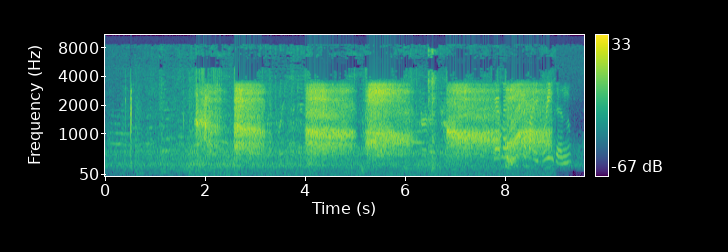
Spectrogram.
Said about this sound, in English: And all I heard was just this breathing, and I knew it was her.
